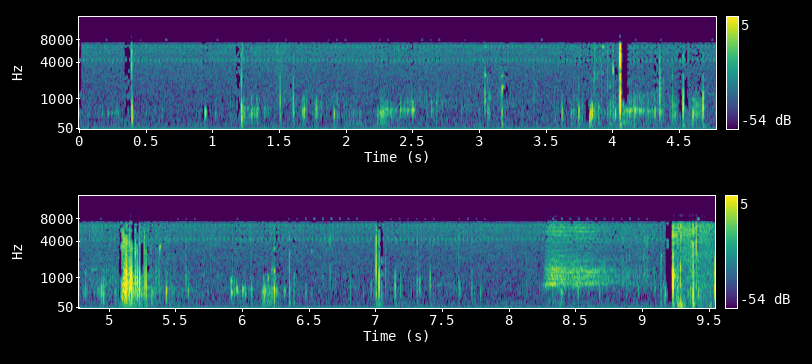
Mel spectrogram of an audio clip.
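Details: Irregular gurgles, clicks and rumbles from the belly after drinking milk: active bowel sounds (borborygmi).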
